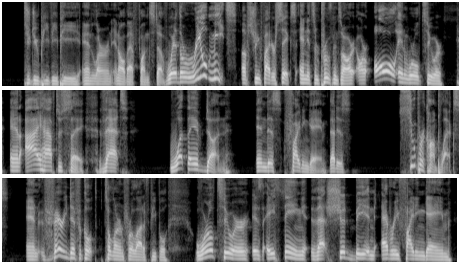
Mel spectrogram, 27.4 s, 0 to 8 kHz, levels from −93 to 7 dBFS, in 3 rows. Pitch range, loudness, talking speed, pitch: 105-145 Hz, -17 LUFS, 145 wpm, 125 Hz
